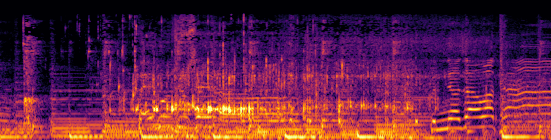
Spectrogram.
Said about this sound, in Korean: 톡 쏘는 콜라 따라 드립니다.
